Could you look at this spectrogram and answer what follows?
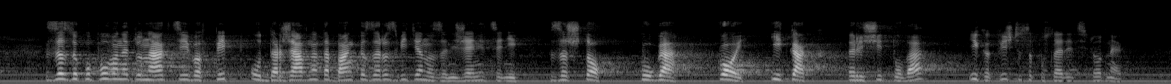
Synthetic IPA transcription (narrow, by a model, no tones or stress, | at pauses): zɐzɐkupuvɐnɛt̪onɐak̚t̪siːvɐfpip | od̪̚d̪ɐɾʒavnət̪əbaŋkəzɐɾɐzvit̪iɛnɐzɐniʒɛnit̪sɛni | zɐʃt̪ɔ | koɡa | kɔjikak | ɾɛʃit̪ova | ikɐkviʃt̪ɛsəposlɛd̪it̪si̥t̪ɛot̪nɛ̰ɡo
